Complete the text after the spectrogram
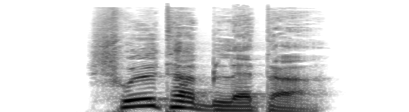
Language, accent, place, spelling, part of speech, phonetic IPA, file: German, Germany, Berlin, Schulterblätter, noun, [ˈʃʊltɐˌblɛtɐ], De-Schulterblätter.ogg
- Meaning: nominative/accusative/genitive plural of Schulterblatt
